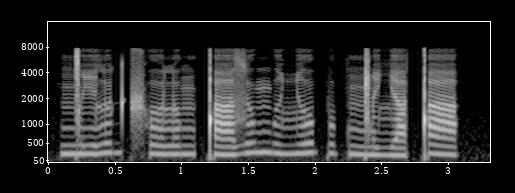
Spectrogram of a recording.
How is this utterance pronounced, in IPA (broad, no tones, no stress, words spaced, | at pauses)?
ŋ͡ǀilud ʈ͡ʂʰoloŋǃazu muʎopop ŋ͡ǁɪʎaǃa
